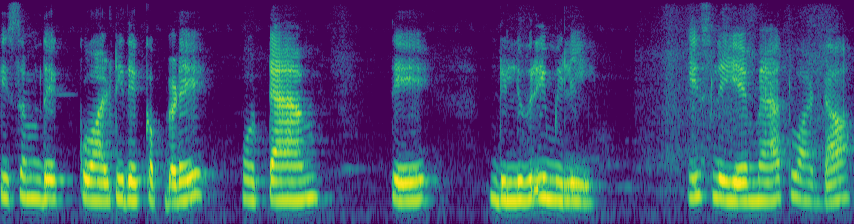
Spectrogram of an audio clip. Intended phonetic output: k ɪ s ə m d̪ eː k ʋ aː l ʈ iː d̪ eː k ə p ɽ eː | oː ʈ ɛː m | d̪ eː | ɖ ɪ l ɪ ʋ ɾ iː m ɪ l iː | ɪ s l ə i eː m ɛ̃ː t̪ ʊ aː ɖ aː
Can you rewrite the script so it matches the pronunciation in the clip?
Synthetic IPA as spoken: k ɪ s ə m d̪ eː k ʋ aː l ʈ iː d̪ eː k ə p ɽ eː | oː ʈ ɛː m | t̪ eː | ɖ ɪ l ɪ ʋ ɾ iː m ɪ l iː | ɪ s l ə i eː m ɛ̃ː t̪ ʊ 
